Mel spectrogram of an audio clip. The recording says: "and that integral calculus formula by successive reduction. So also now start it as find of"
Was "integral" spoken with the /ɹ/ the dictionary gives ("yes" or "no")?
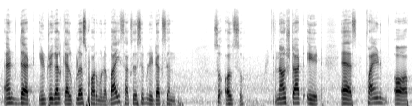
no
